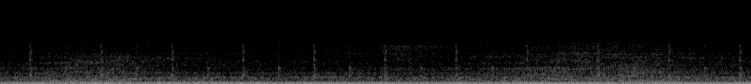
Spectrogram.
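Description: Turn-signal flasher ticking steadily, a few clicks a second, inside a pickup truck's cab, over the low steady rumble of the engine and road.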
